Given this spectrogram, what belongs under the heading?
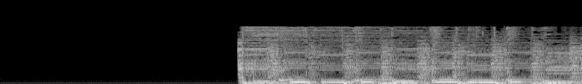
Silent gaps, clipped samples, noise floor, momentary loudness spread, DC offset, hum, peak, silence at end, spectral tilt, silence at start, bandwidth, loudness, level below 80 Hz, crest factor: none; under 0.1%; -63 dBFS; 3 LU; under 0.1%; 60 Hz at -35 dBFS; -2 dBFS; 0 s; -5.5 dB/octave; 2.35 s; 6.2 kHz; -15 LUFS; -22 dBFS; 14 dB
